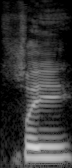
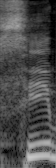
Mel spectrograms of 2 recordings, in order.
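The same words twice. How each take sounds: First: The syllable is heavy, with a full rounded mouth. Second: The syllable is light, with a thin s. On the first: The speaker calls it right. "বলতে হবে সি। এখানেও মুখে একটু গুল ভরপুর হয়ে থাকবে।" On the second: The speaker calls it wrong. "সি বললে কিন্তু সিনের উচ্চারণ হয়ে যাবে"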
